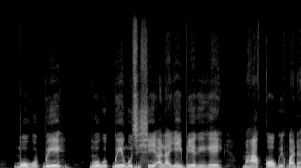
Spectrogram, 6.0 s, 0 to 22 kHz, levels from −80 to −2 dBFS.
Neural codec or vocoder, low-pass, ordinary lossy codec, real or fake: codec, 44.1 kHz, 7.8 kbps, Pupu-Codec; 19.8 kHz; none; fake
